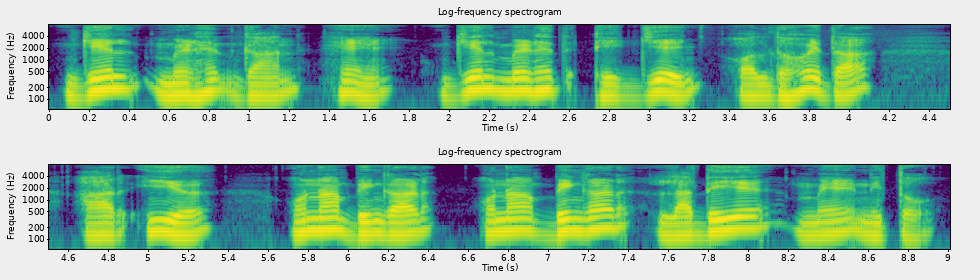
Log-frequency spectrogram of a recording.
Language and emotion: Santali, neutral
